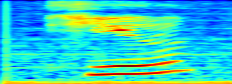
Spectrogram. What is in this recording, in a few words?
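"ting2", Mandarin Chinese pinyin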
